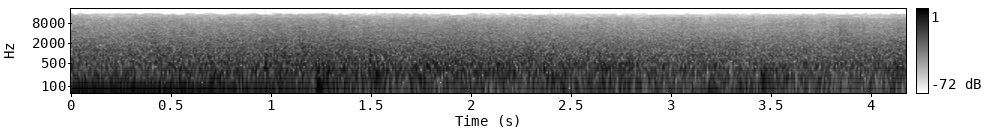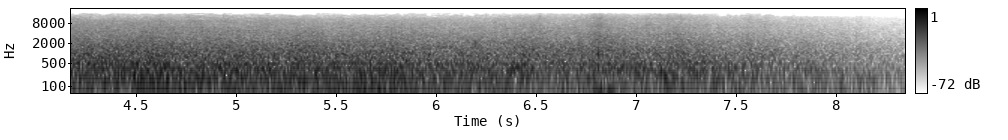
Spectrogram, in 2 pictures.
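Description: Ocean surf, an even wash of waves, with the last low bass note of the music dying away about a second in. The surf fades out near the end.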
